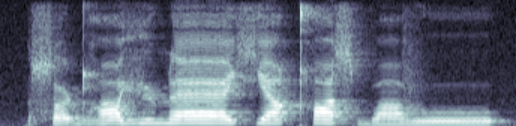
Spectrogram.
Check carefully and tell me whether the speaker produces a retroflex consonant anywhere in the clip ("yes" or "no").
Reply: yes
